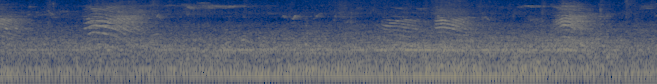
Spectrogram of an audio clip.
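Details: A wapiti (elk) stag at Tierpark Berlin in September gives high, rising whistled bugling roars over a steady low hum, a rutting display with posturing.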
